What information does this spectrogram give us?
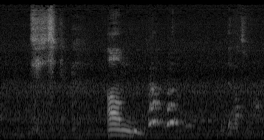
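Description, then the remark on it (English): Dogs bark inside a house: one strong, sharp bark that drops in pitch, followed by a couple of quicker, softer yips, over a low steady background hiss. “It's not even, the dogs are barking from inside the house, dude.”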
